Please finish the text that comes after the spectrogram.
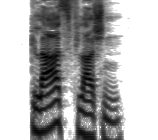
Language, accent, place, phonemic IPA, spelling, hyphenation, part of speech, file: German, Germany, Berlin, /ˈɡlaːsˌflaʃn̩/, Glasflaschen, Glas‧fla‧schen, noun, De-Glasflaschen.ogg
- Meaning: plural of Glasflasche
